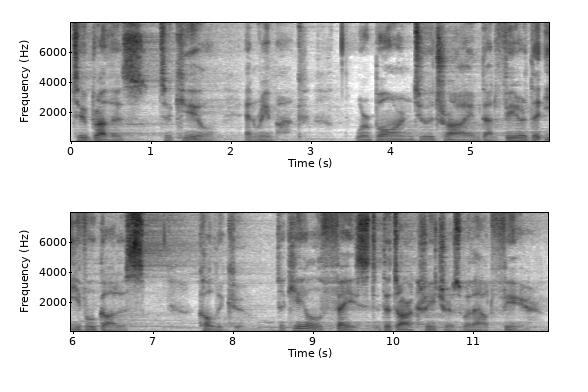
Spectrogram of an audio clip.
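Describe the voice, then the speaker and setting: A man performs a grave storyteller of old tragic legends, deep and very slow. The delivery is dramatic and portentous, in long reverb over clear music. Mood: solemn, dramatic.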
